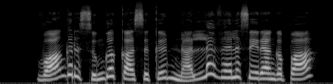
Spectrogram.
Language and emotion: Tamil, happy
